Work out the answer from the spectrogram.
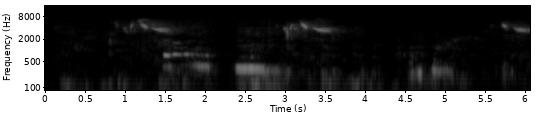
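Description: A songbird singing a short phrase of quick, high, falling notes three times, about two seconds apart.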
